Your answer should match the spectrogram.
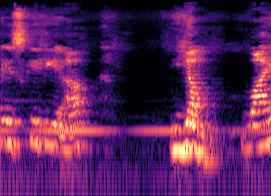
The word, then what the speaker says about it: यं: है या हार्ट चक्र है इसके लिए आप यम वाई ए एम यम का उच्चारण कर सकते हैं थ्रोट के लिए आप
